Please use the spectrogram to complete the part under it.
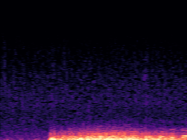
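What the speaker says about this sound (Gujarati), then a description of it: "ગ્રામ્ય વિસ્તારમાં વહેલી સવારથી જ છૂટો છવાયો વરસાદ જોવા મળી રહ્યો છે" Rain with thunder over a rural area of Gujarat: near-silence, then after half a second a sudden loud, broad roar of heavy rain and deep rumbling thunder that holds steady to the end.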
